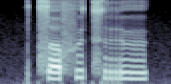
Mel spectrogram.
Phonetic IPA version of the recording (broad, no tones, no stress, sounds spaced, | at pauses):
t͡s ɐ f ʉ t͡s r ʉ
